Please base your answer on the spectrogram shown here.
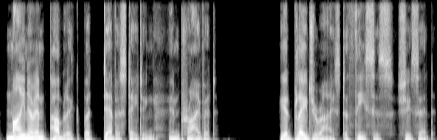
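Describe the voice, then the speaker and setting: A man playing a melancholic, introspective police inspector, narrating a case in the first person in a measured, literary way for an audio drama. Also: a bass voice, slightly rough, no room sound, clean studio sound, full character voice. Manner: measured, literary, brooding delivery.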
